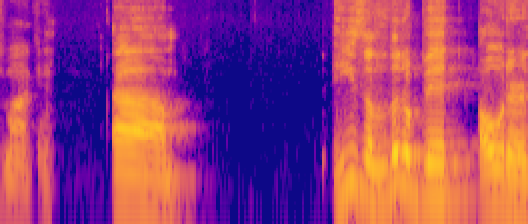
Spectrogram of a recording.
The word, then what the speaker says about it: Monken: Todd Monken, yeah, offensive how do I pronounce that? Todd Monken. It's Monken.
